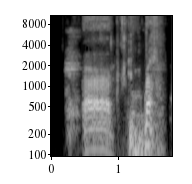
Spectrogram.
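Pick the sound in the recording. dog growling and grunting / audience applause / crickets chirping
dog growling and grunting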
